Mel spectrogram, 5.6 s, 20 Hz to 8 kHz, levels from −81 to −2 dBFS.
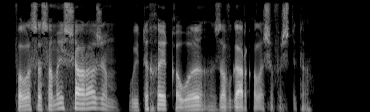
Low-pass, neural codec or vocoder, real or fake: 7.2 kHz; none; real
